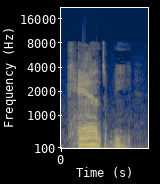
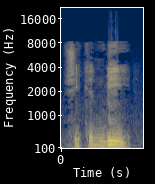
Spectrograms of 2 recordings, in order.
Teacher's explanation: So the stress indicates negative or positive in this case. Talking about ability.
